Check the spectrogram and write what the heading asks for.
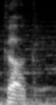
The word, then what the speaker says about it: Gug: It has a word similar to Gog, but is pronounced Gug.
